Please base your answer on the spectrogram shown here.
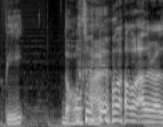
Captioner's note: laughs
